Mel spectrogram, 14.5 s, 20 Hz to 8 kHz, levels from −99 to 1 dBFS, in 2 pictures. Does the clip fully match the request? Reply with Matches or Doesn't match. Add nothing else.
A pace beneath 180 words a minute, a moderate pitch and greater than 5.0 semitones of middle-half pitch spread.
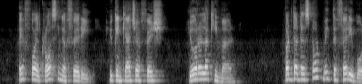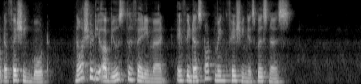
Matches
